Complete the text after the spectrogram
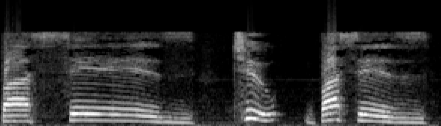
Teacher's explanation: bus for example bus ends with an s sound s bus so if you make it plural you're going to add the ending is with a voiced Z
